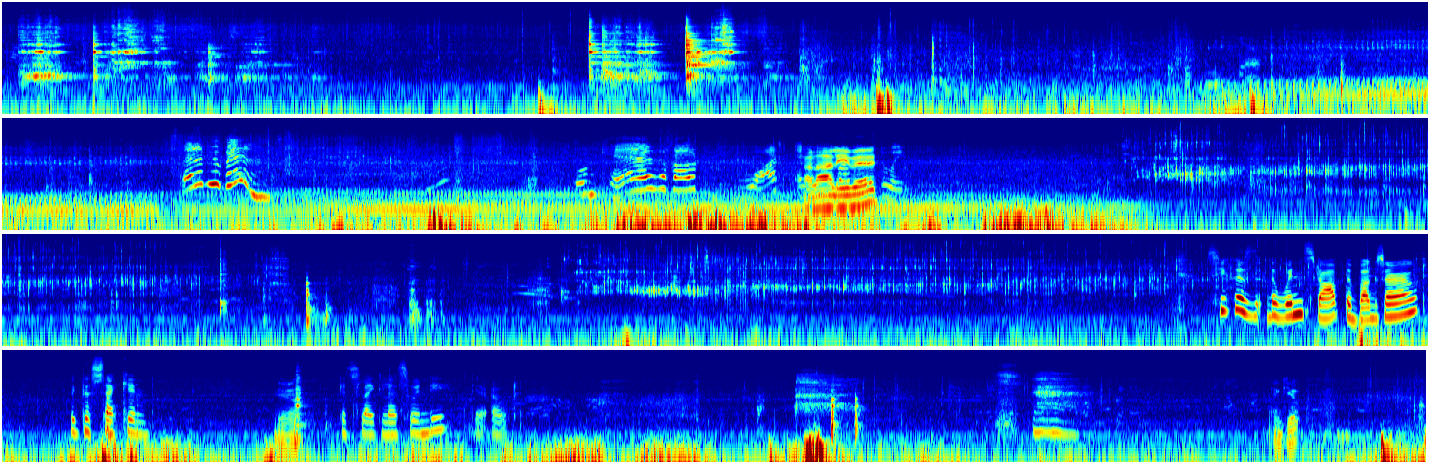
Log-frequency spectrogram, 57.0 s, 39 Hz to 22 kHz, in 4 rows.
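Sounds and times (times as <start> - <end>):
metal cookware clanging: 0.0 - 8.2
low wind rumble: 8.2 - 25.9, 42.0 - 52.6, 56.1 - 57.0
liquid pouring into a container: 25.4 - 31.5, 34.0 - 41.8.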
